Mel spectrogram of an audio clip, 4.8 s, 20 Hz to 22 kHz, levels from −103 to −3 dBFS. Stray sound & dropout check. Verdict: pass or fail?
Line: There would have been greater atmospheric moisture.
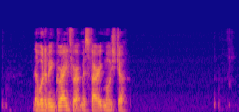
pass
